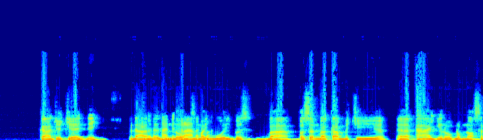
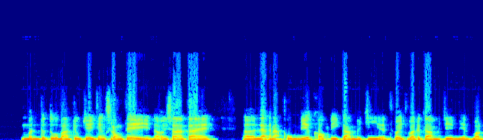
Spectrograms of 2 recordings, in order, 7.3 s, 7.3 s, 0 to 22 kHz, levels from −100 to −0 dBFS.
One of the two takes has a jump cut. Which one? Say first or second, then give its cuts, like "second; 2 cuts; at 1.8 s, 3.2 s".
first; 1 cut; at 5.9 s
